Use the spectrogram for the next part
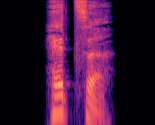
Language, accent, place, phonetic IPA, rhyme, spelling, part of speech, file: German, Germany, Berlin, [ˈhɛt͡sə], -ɛt͡sə, hetze, verb, De-hetze.ogg
- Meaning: inflection of hetzen: 1. first-person singular present 2. first/third-person singular subjunctive I 3. singular imperative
